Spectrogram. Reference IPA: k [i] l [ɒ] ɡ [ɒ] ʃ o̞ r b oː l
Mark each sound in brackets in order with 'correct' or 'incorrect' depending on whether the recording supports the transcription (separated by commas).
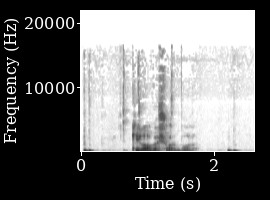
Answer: correct, incorrect, correct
